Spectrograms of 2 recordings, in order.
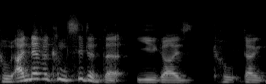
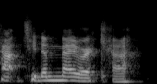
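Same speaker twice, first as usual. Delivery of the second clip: put-on British accent; 8 semitones higher, 4 dB louder than usual. Joking about a British dub of the film, the speaker does Captain America in British accent. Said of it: "I love a British person doing a British accent".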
